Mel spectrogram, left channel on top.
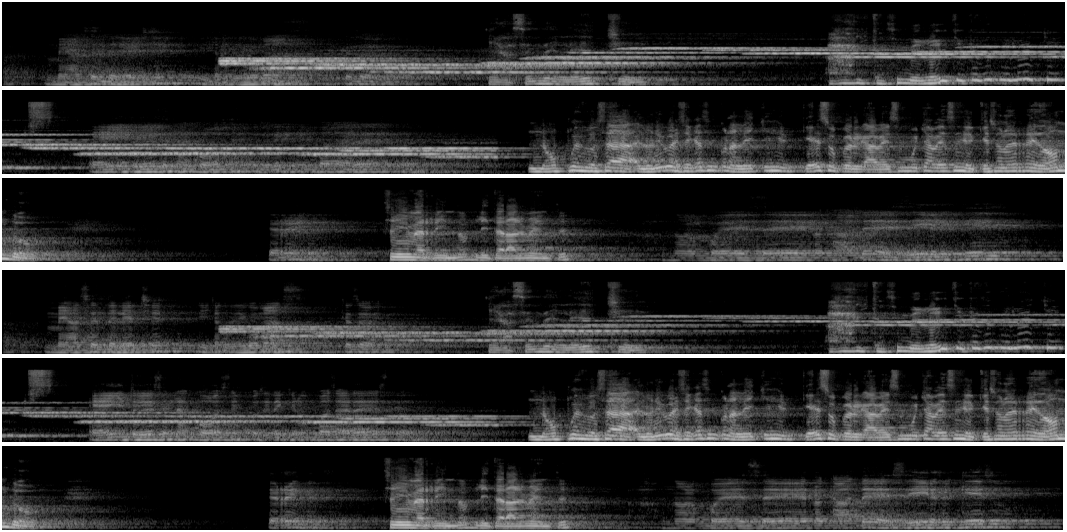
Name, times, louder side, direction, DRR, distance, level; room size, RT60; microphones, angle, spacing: voice 1, 0.4-1.7 1.9-3.0 3.4-3.8 11.5-14.8 21.9-22.2 23.9-24.5 26.5-26.6 27.6-31.4, right 1 dB, 60° right, 3 dB, 4.9 m, -35 dB
sound 1, 2.2-15.6, left 6 dB, 70° left, 0.9 m, -27 dB
voice 2, 4.9-6.5 8.2-10.6 10.9-11.1 15.9-21.6 25.1-26.9, right 1 dB, 10° right, 9 dB, 1.0 m, -24 dB
24.5 x 24.5 x 9.8 m, 2.8 s
head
